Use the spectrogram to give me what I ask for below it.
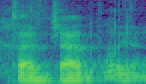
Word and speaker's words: Tjahjanto: Tjahjanto. Tjahjanto, yeah.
